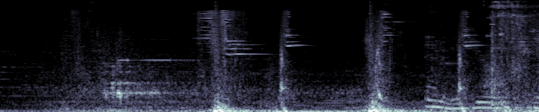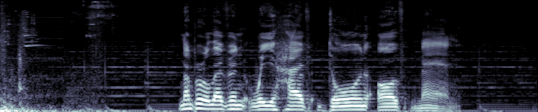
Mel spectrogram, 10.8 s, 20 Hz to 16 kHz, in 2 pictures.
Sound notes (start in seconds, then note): 1.8 swords clanging; 4.7 computer voice mumbling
